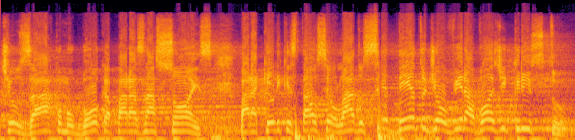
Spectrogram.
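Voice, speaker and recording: A man with a Brazilian accent and a high pitch, ordinary pitch variation, audible room echo and noticeable background noise. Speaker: seminarian preacher. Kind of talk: sermon. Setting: church pulpit.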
